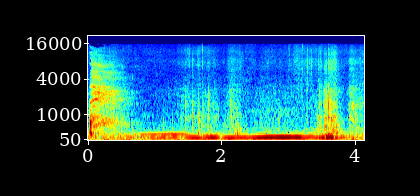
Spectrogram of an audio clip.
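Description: A breathy exhale, then a man's low, steady moan lasting about two and a half seconds, ending with a short breath near the end.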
